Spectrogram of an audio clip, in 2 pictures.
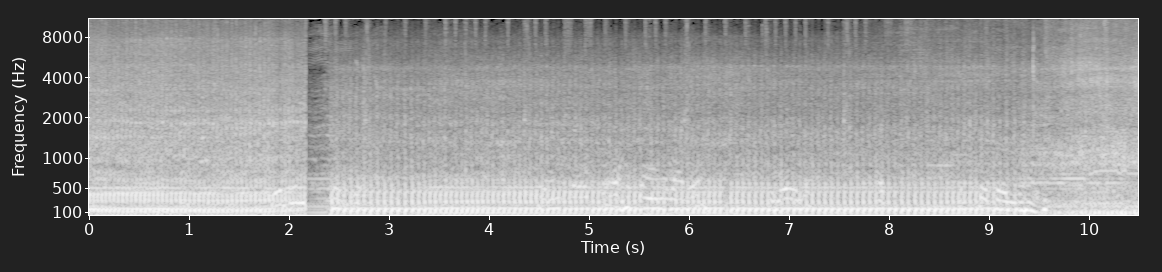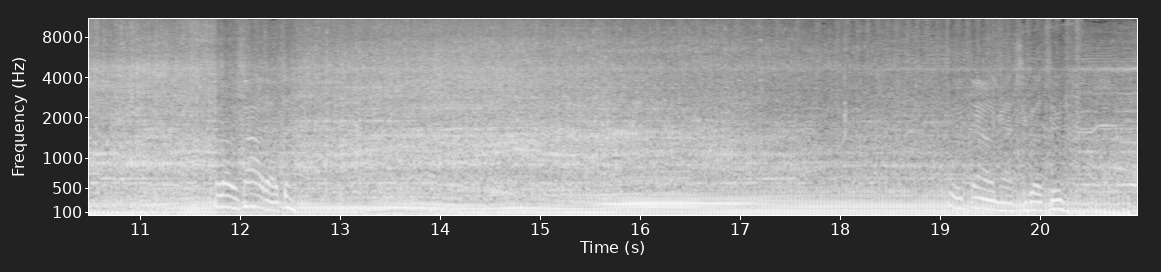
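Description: Motorcycle engine running steadily while riding, with a brief break about two seconds in. About halfway through, the engine note drops lower and becomes less even.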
